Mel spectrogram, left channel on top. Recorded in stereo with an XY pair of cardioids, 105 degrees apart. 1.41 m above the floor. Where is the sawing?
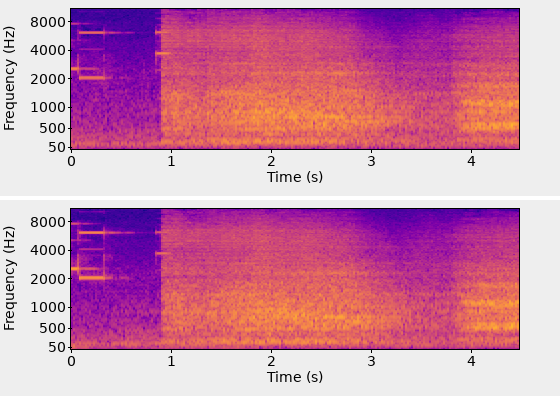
35° left, 1.7 m.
